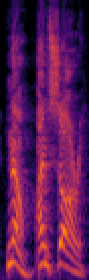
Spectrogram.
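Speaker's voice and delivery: ordinary talk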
